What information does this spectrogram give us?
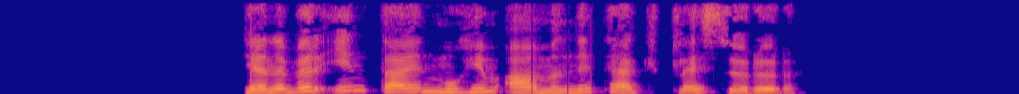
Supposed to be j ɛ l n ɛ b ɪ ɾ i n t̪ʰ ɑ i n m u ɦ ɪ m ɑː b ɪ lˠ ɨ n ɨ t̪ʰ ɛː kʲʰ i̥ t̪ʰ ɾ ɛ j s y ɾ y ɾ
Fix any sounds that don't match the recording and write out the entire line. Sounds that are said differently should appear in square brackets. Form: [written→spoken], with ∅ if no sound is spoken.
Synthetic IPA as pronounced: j ɛ [l→∅] n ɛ b ɪ ɾ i n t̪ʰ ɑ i n m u ɦ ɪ m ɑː [b→m] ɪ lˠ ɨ n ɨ t̪ʰ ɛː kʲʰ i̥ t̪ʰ [ɾ→l] ɛ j s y ɾ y ɾ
